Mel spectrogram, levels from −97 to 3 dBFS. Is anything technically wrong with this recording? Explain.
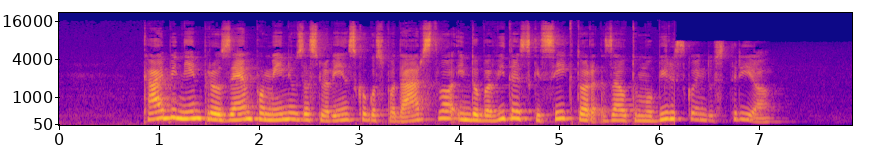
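Yes. An input switched to a poorer device at 6.15 s, right after "in dobaviteljski sektor za," and lasting to the end. The recording likely changed to a narrower microphone path, so nothing remains above 7.6 kHz, the level falls by around 5 dB with no gap, and new background noise appears roughly 40 dB down.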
